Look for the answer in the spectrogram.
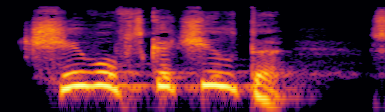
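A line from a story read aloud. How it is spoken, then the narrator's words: Wife, slightly flustered. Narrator (Russian): Слегка растерянно молвила жена, видимо, не ожидавшая увидеть лемеша в боевом облачении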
